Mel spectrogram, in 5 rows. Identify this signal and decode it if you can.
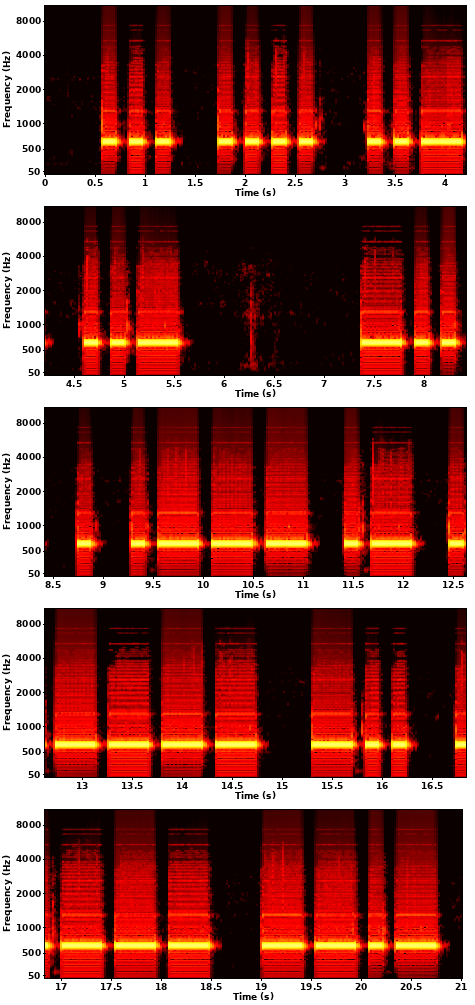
Morse code, heard as a keyed tone, about 9 wpm, 660 Hz. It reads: SHUU DE JA1DJQ
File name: jh8cbh / 2022cw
